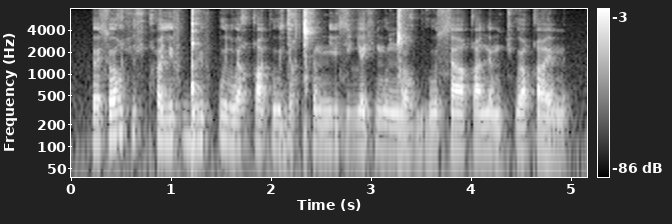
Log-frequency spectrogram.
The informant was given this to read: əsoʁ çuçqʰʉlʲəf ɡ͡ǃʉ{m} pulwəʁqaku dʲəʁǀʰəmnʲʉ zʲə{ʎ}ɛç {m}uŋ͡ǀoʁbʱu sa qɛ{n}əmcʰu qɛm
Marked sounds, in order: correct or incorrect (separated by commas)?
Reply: incorrect, correct, correct, correct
